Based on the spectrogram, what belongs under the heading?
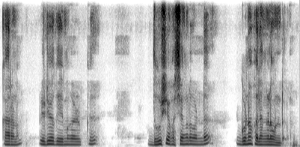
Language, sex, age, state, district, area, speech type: Malayalam, male, 30-45, Kerala, Kottayam, urban, spontaneous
